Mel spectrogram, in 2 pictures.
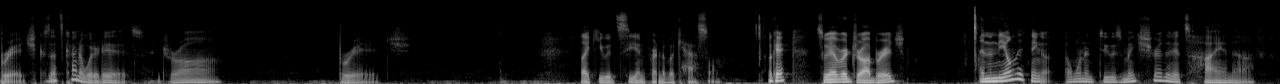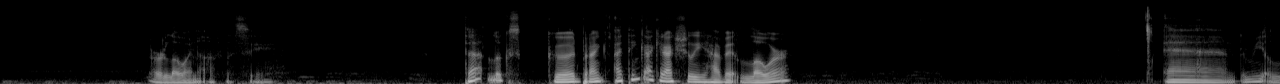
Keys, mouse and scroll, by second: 1.5-6.0 typing, 6.3 Return, 7.7 Return, 10.0-11.9 typing, 20.8-21.5 typing.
